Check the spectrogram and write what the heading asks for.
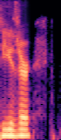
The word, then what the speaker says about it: usr: but inside of USR, which I think most people pronounce it as user. I know I pronounce it as user.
